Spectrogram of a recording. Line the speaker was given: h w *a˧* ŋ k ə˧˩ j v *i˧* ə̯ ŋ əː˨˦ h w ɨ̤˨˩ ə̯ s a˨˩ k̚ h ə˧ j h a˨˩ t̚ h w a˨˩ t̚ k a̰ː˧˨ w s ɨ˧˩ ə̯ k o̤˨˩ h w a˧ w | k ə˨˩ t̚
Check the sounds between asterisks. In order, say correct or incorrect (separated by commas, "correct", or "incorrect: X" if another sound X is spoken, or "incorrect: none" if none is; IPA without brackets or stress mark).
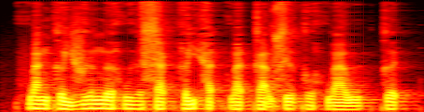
correct, incorrect: ɨ˧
